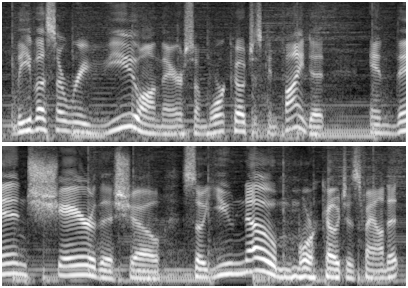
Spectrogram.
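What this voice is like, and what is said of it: Kentucky accent. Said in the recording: “this intoxicating Kentucky accent”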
